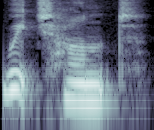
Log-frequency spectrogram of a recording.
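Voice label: "witch hunt", English, British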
